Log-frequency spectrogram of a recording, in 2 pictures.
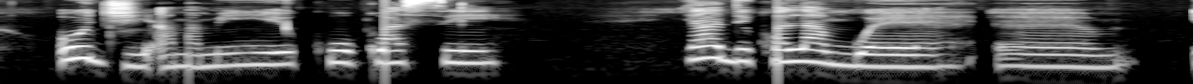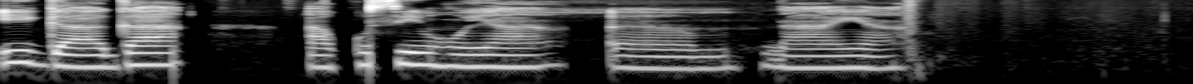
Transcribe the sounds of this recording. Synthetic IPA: o˦d͡ʒi˨ʔa˨ma˨mi˦ɦe˦kʷu˦kʷa˦sɪ˦ | ja˦dɪ˨kʷa˦la˦ŋ͡m̩˨ɡ͡be˨ | ɪ˦ɡa˨a˨ɡa˦ | a˨kʷʊ˦si˦ɦʊ˨ja˦˨ | na˨˦ɲa˦

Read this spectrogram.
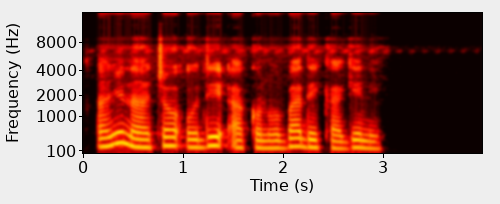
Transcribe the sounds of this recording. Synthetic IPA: a˨ɲɪ˦na˨a˨t͡ʃɔ˦ʔo˨dɪ˦ʔa˨kʊ˨nʊ˨ba˦dɪ˦ka˨ɡɪ˦nɪ˦

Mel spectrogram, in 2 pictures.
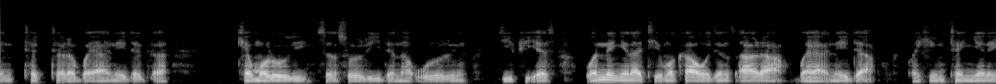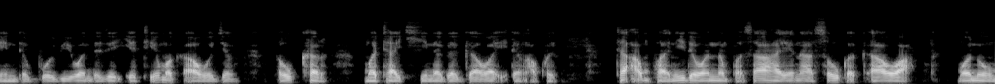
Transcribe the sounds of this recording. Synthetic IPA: ɐ˦ntʰɐ˦tːɐ˨ɽa˨bɐ˨jaː˨ne˦dɐ˨ɡa̰˨ | kʲɐ˦mɐ˦ɽoː˦ɽiː˦sɐ˨nsoː˦ɽiː˦da˨naː˦ʔʊ̰˦ɽoː˦ɽɪ˦n | d͡ʒiː˦ɸiː˦ʔɛ˦˨swɐ˦nːɐ˨ɲjɐ˦naː˨tʰeː˦mɐ˨kʰaː˦a˨wɐ˦d͡ʒɛ˦nsʼaː˦ɽa̰ː˨bɐ˨ja̰ː˨na˦da̰˨ | ɸɐ˨hɪ˦mtʰɐ˨ɲjɐ˦naː˨jɪ˦ndɐ˦bːoː˦biː˦wɐ˦nda˨ze˦˨ʔɪ˦ja˨tʰḛː˦mɐ˨kʰa̰ː˨wɐ˦d͡ʒɛ˦n | ɗa˦wkʰɐ˨r | mɐ˦taː˦kʲʰiː˦na˦ɡɐ˦ɡːaː˦waː˦ʔɪ˨dɐ˦ŋʔa̰˨kʷa˦j | ta̰˦ʔa̰˨mɸaː˨niː˦da˨wɐ˦nːɐ˨mɸɐ̰˨saː˦haː˨jɐ˦naː˨sa˦wkʼɐ̰˨kʼaː˦waː˨ | mɐ˦noː˨

